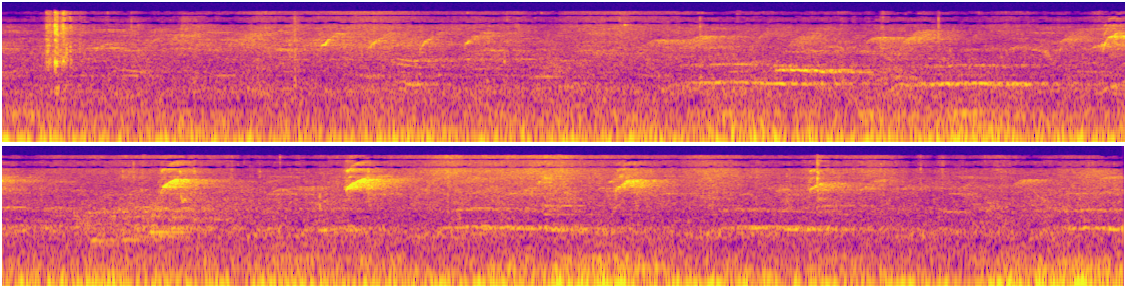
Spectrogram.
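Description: A bird chirping over and over in short, high calls, starting about three seconds in, over a steady low background rumble.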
